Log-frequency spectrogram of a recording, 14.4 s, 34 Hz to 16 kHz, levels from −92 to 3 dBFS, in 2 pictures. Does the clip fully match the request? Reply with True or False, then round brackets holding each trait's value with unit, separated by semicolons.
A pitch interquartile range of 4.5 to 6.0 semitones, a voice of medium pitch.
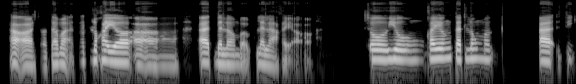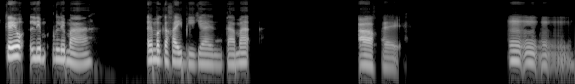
True (5.2 semitones; 180 Hz)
